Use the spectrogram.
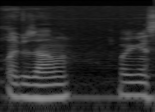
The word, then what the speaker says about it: Leguizamo: Starring John Leguizamo. Leguizamo. What are you going to say there? Leguizamo. I was going to pronounce it very wrong.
